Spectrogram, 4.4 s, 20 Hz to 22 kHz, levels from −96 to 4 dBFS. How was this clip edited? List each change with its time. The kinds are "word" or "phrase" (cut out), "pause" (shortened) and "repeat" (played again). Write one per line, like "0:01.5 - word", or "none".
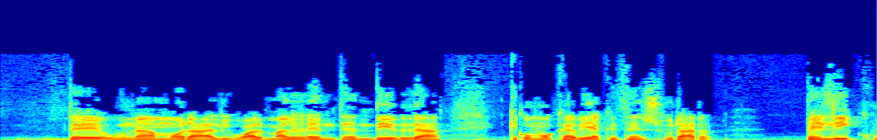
0:02.6 - word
